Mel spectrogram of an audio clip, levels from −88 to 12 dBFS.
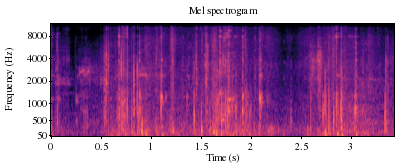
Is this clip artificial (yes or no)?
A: yes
